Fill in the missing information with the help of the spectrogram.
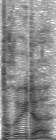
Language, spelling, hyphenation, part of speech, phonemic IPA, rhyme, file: German, Brüder, Brü‧der, noun, /ˈbʁyːdɐ/, -yːdɐ, De-Brüder.ogg
- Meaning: 1. nominative/accusative/genitive plural of Bruder 2. brethren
